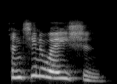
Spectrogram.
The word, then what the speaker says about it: continuation: But the word is rightly stressed, continuation. Continue. The stress before T-I-O-N. The syllable before T-I-O-N is the one we are stressing.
